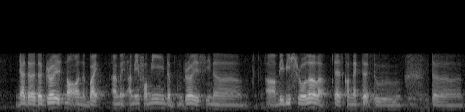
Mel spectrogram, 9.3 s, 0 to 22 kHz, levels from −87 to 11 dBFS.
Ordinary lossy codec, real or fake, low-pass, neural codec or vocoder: none; real; 3.6 kHz; none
